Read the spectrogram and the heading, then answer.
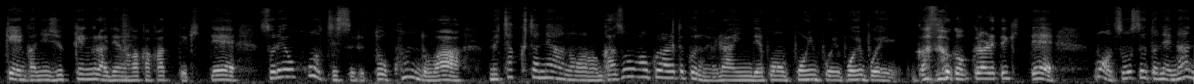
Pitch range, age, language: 200-320 Hz, 40-59, Japanese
